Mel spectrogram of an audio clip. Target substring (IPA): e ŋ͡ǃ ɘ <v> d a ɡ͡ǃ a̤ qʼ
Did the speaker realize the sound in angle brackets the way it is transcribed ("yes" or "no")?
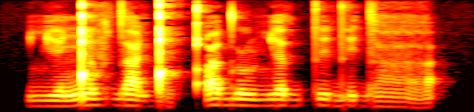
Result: yes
